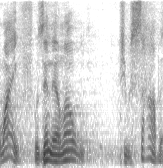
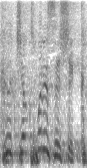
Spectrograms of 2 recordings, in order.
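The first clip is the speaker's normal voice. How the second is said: very high, indignant outburst; high-pitched scornful question; incredulous wife. Retold or imitated. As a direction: throw it back in mock disbelief. Wife's incredulous angry retort.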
